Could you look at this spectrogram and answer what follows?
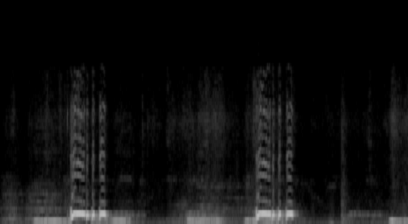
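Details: Zebra dove singing in natural surroundings. Two emphatic stuttered coo phrases are separated by about three seconds, over low humming hoots and a fainter higher call.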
